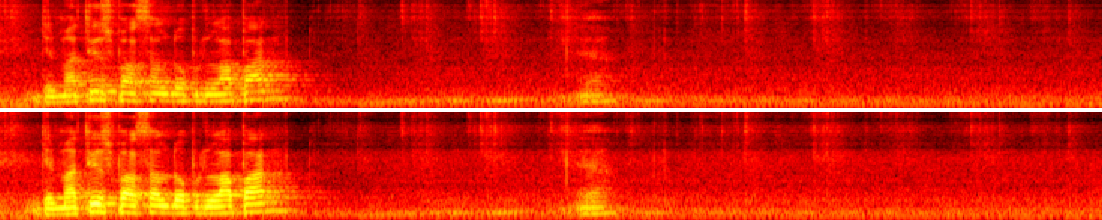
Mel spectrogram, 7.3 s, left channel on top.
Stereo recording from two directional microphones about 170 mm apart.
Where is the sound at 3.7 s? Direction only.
30° right (ahead or behind).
